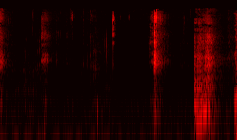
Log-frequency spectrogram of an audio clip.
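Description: Crunchy pretzels being bitten and chewed right up against the mic, with a few sharp crackling crunches at irregular moments and quiet pauses between them, ending in a louder, close crunch.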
